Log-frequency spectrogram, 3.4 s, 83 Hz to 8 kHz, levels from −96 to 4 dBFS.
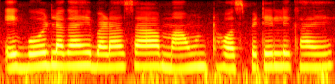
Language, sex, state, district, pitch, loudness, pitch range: Hindi, female, Madhya Pradesh, Bhopal, 215 Hz, -14 LUFS, 210-220 Hz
